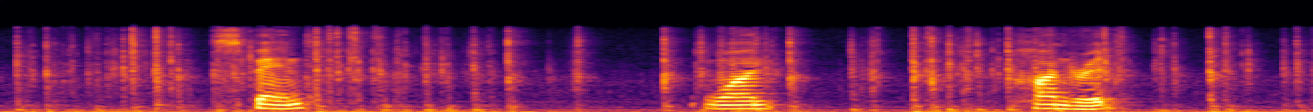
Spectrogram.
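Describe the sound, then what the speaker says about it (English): Typing on a computer keyboard, with quick clusters of light key clicks between spoken phrases, close and clear under a voice. "Now let's type a function"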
